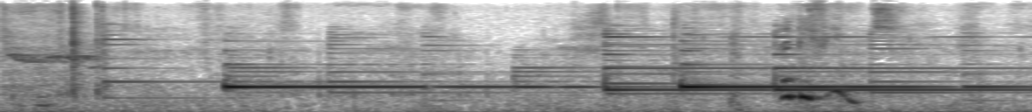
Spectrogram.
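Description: Cuggle baby swing chair's built-in music playing a simple chiming electronic lullaby, starting about a second and a half in. A short voice sound comes in near the end.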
